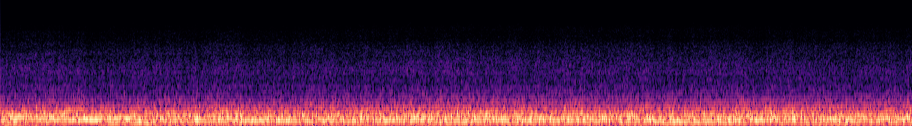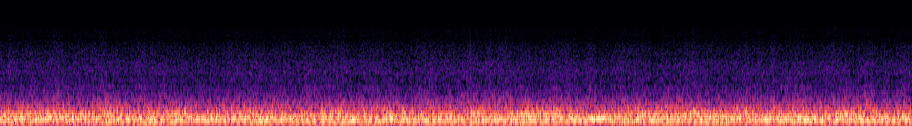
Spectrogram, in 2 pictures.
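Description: Vertical wind tunnel for indoor skydiving running at flight speed: a loud, steady rush of air with a low fan hum underneath, the hum settling to a steady pitch about two seconds in.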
